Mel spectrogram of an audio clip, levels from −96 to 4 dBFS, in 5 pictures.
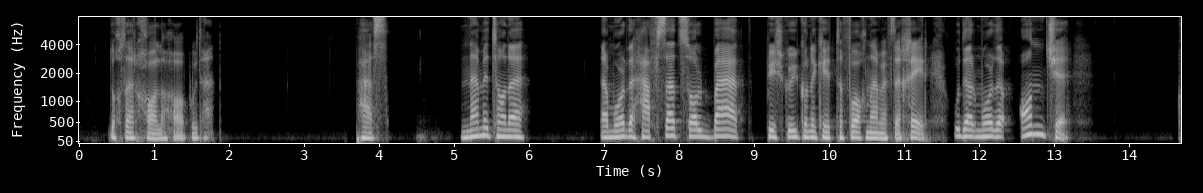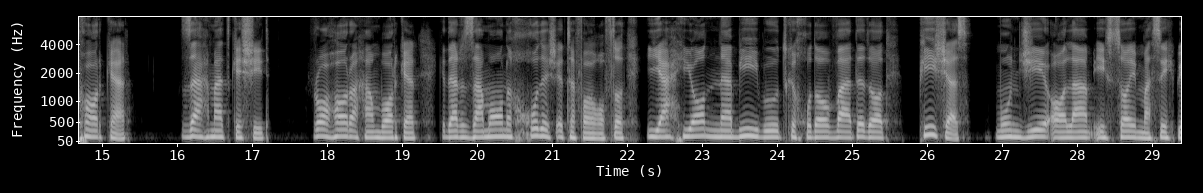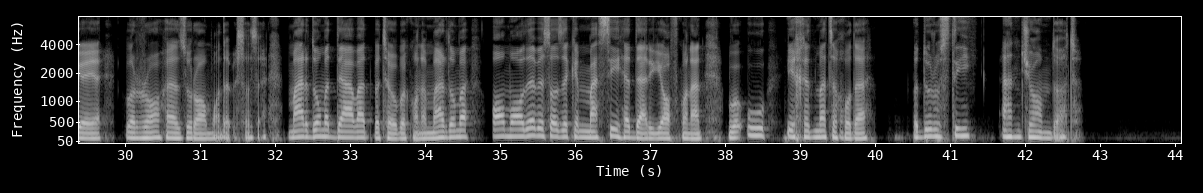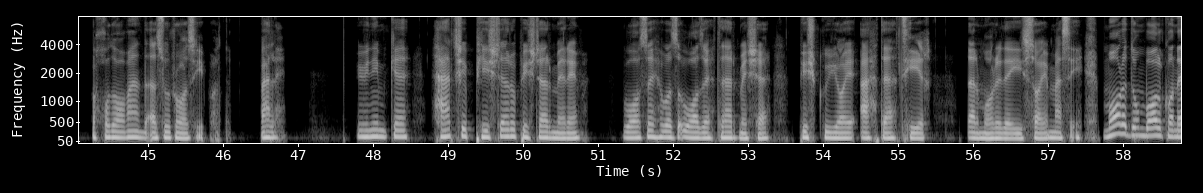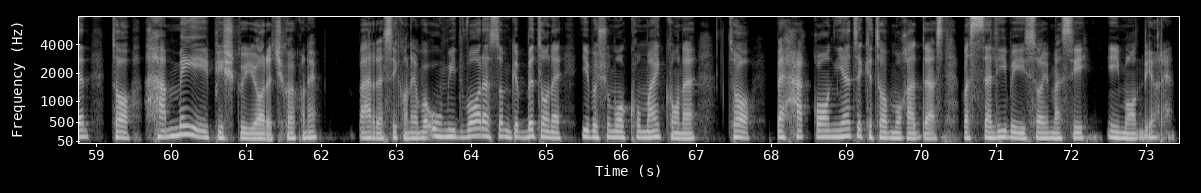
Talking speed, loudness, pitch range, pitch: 110 wpm, -25 LUFS, 125-150 Hz, 135 Hz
